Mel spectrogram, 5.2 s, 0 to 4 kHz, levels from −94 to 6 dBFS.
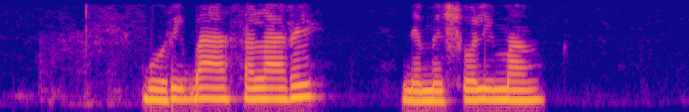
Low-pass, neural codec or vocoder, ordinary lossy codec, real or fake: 3.6 kHz; none; Opus, 64 kbps; real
